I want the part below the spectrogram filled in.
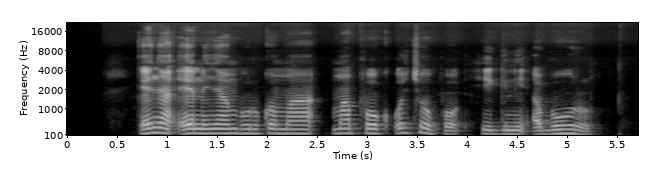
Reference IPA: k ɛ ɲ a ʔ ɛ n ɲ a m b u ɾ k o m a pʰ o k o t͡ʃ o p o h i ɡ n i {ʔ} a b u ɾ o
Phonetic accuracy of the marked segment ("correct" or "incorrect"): correct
